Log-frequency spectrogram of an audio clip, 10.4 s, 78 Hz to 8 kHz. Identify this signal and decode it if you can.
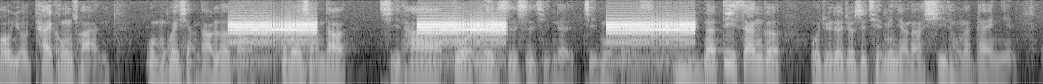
Emergency Alert System (SAME) tones (header bursts), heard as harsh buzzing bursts, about 520.83 baud, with speech in Chinese.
